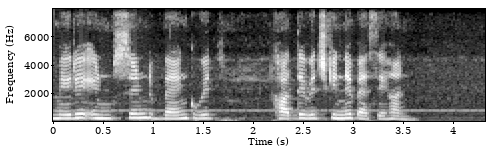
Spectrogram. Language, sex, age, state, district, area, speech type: Punjabi, female, 18-30, Punjab, Mansa, urban, read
